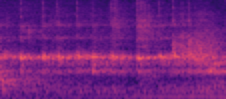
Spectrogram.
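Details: A bat's echolocation, made audible by a bat detector, comes as a steady train of dry ticking pulses; the pulse rate rises as the bat zeroes in on a bug in the dark, catches it, then climbs away.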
